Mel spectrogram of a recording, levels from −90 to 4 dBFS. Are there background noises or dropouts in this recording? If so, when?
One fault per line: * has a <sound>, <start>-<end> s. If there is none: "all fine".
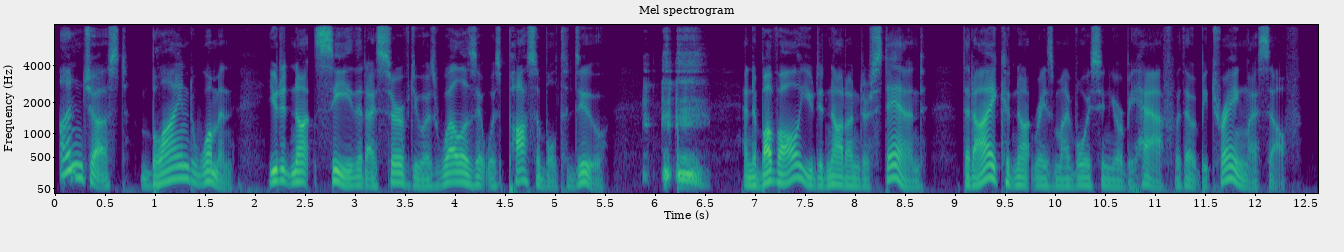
* has a throat clearing, 5.9-6.6 s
